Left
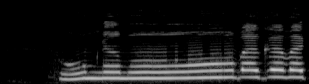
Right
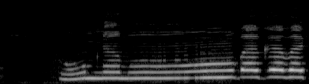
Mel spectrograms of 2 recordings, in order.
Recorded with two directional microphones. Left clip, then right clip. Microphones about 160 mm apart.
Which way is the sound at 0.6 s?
25° left (ahead or behind).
